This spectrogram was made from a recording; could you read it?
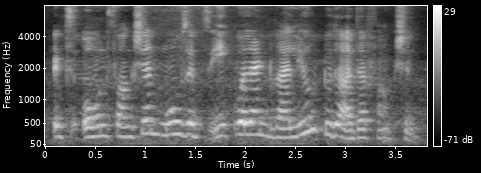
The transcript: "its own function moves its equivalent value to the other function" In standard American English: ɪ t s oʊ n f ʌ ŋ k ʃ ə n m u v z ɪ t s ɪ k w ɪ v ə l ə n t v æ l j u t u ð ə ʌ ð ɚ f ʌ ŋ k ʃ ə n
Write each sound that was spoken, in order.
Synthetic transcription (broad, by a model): ɪ t s oʊ n f ʌ ŋ k ʃ ə n m u v z ɪ t s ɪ k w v ə l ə n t v æ l j u t u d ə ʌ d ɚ f ʌ ŋ k ʃ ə n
